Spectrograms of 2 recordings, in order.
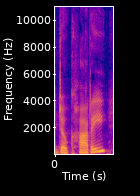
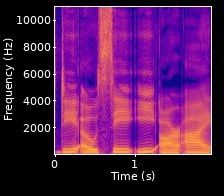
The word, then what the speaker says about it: Doceri: It's called, some people say Doceri and some people say Docari. You could pronounce it however you want, but it's Doceri, and it is an iPad app.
